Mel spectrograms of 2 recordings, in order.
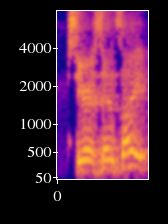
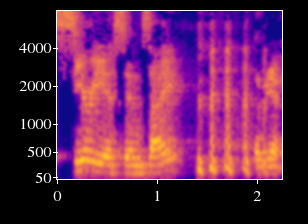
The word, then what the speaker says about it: Cirrus Insight: insight is that correct Cirrus insight alternately pronounced sometimes as serious insight super serious about it or last year we got referred to as citrus insight and I'd be more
